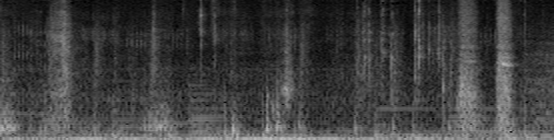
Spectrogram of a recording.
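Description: A cat purring softly, a faint low rumble running throughout, with scattered small clicks and rustles on top.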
